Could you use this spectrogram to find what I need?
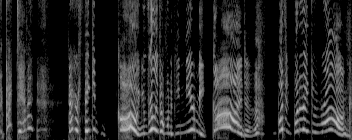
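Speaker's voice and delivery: high, loud exasperated ranting; frantic rant. Retold or imitated. Master ranting at the maid's thanks, high and loud. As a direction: throw a hammed-up tantrum. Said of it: "he's like".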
